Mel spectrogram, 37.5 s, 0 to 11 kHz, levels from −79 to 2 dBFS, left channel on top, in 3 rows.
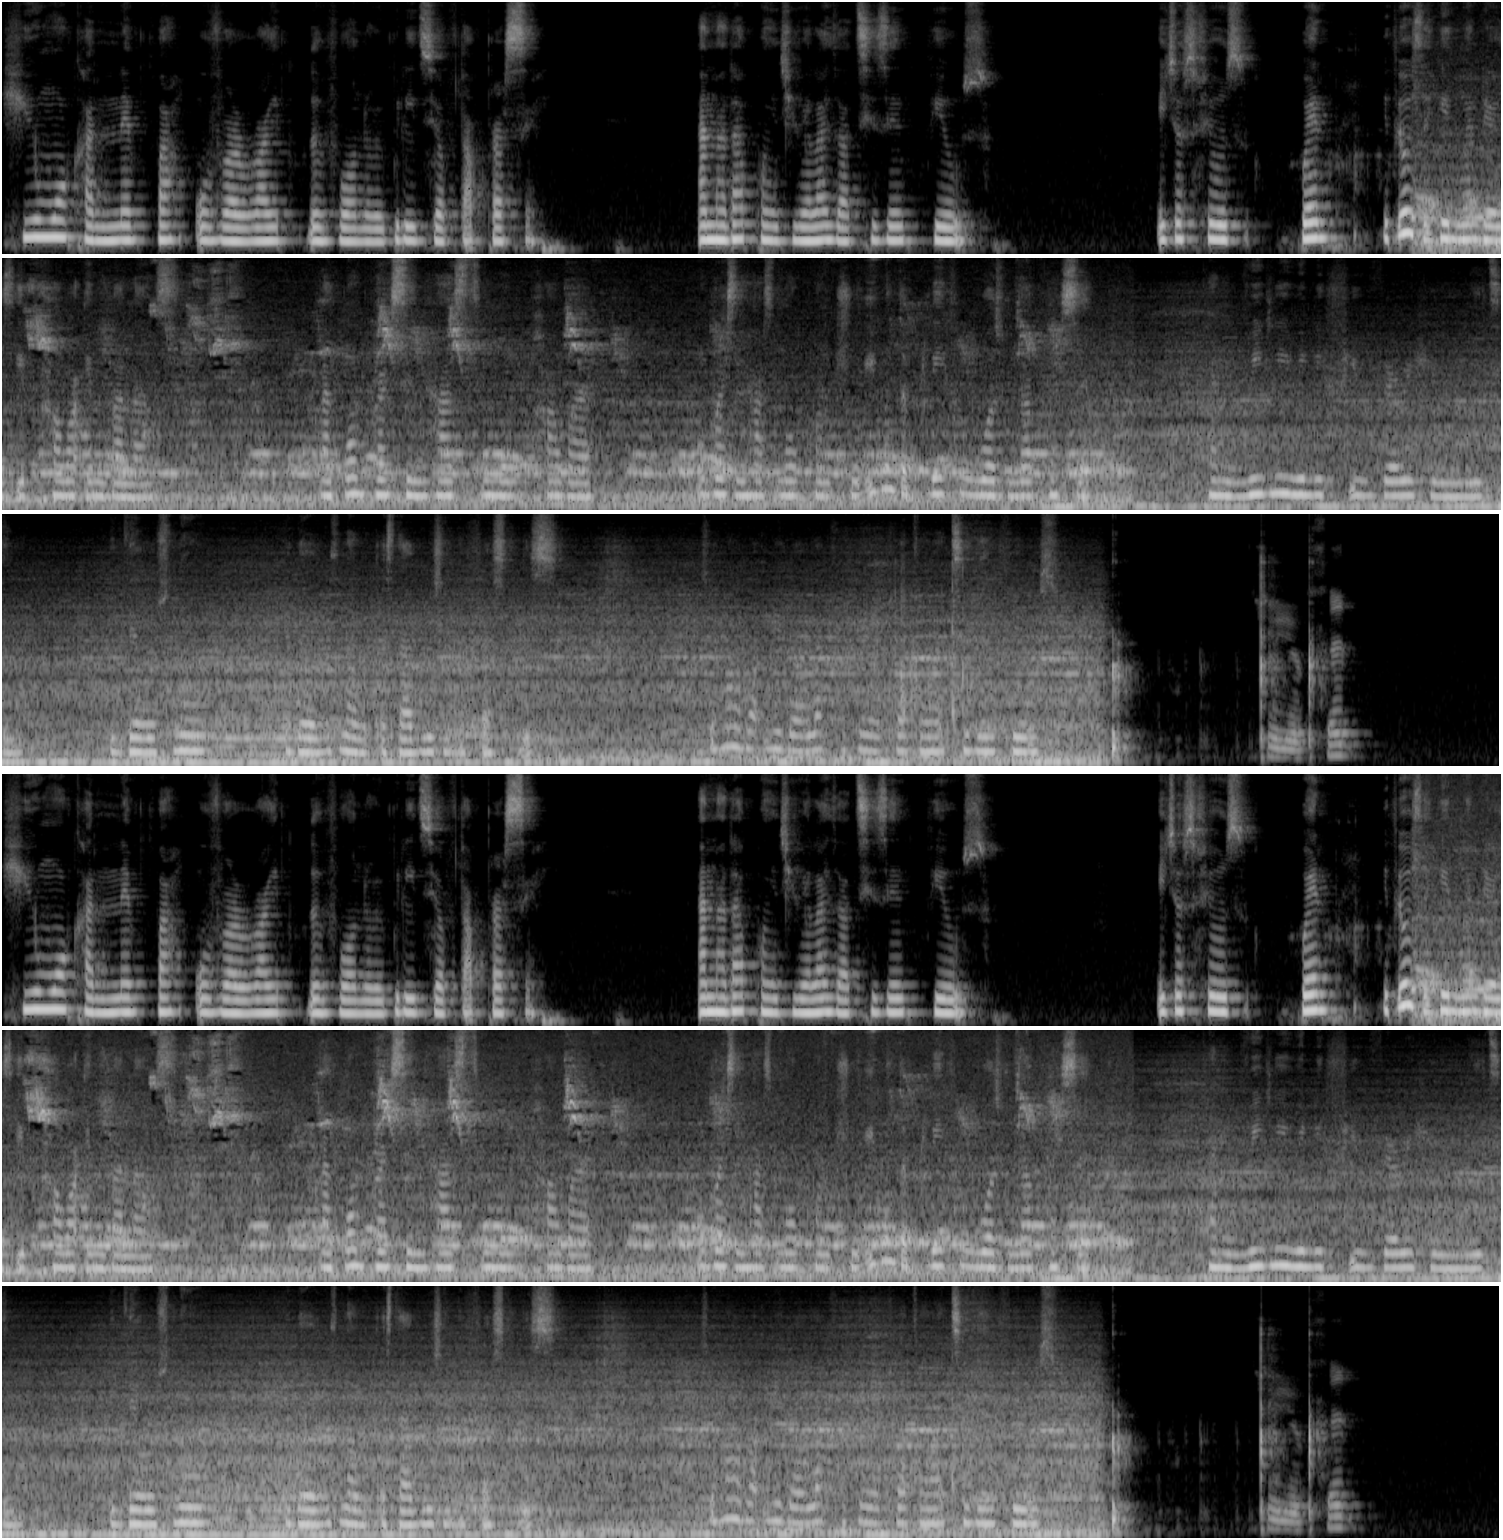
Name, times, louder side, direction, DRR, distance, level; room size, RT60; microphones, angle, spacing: voice 1, 0.0-4.5 5.8-8.3 9.6-10.4 10.8-11.3 11.5-14.0 15.1-17.5 18.3-21.7 22.5-25.2 25.9-26.8 27.3-29.6 30.9-34.0 34.2-34.4 35.5-35.6 35.9-36.0, right 1 dB, 10° right, 0.4 m, -22 dB
sound 1, 11.7-21.9, right 2 dB, 35° right, 0.9 m, -25 dB
sound 2, 21.1-34.2, right 1 dB, 85° right, 5.9 m, -25 dB
voice 2, 32.5-33.0 35.5-36.3, left 2 dB, 25° left, 1.3 m, -33 dB
17.0 x 10.5 x 2.7 m
head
